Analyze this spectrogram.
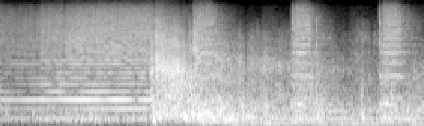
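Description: Gunfire erupts in a tense film chase along a jetty. A held musical tone is cut off by a loud, sharp blast, and a few more heavy reports ring out after it.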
